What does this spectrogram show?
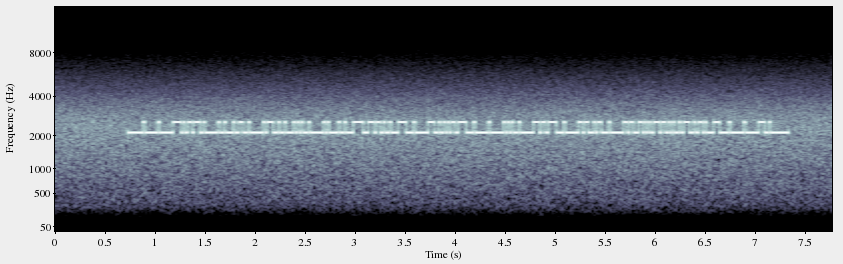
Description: RTTY (50 baud, 450 Hz shift), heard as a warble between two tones, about 2350 Hz centre, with radio static. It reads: 2Z6X5 9NSOY OLBLR FNGMN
